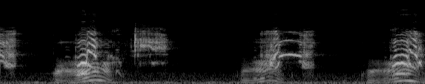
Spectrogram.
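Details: A female-voiced pet Amazon parrot, practising words outdoors in a yard, talks in short, hoarse, speech-like phrases, three bursts over four seconds, with nasal rising and falling syllables and a soft background hum.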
